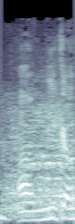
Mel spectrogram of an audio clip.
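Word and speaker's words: Niko: Nico Chivarella. Nico, can you spell Nico, N-I-K-O. it? And the last name? Chivarella. Spell it.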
